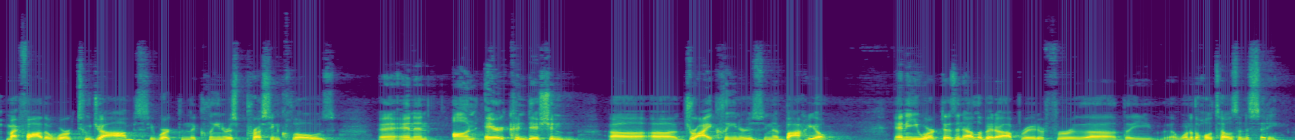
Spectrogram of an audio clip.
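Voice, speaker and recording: A middle-aged man from Spanish Harlem with a New York accent, giving an animated interview, laughing often and restarting his sentences. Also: medium pitch, normal speed. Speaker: interview guest, business leader. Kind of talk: casual interview talk.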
